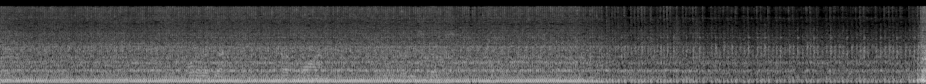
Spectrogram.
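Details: 2008 Suzuki GSX-R 750, hot after sitting an hour following a 2.5-hour ride, around 129–131°: uneven wavering idle held with throttle blips, then sagging and nearly dying; rough idle that smoothed out by itself after about four minutes.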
